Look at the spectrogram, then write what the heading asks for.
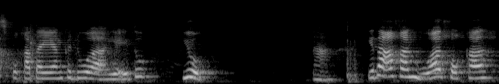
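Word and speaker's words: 육: Nah, ini bacanya adalah yuk.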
